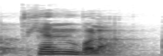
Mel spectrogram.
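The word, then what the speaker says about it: 天ぷら: 天妇罗，嗯，读作天不辣啊，就是蜡笔小新总吃总说那我要吃天不辣，天不辣，天不辣，它就这么读音啊。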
